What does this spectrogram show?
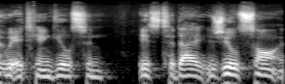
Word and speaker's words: Gilson: Gilson, as it's pronounced in French, which is a sad thing.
